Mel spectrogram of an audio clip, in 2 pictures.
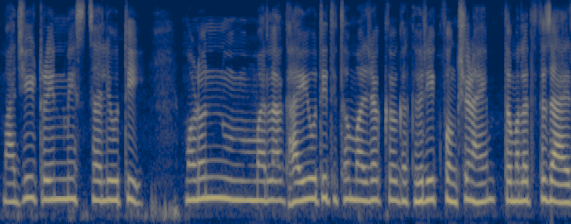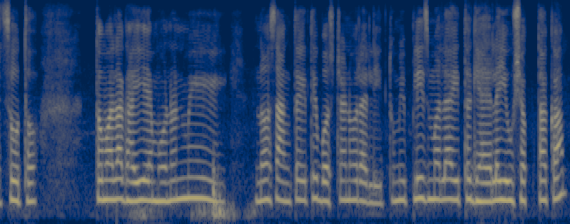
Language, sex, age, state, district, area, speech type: Marathi, female, 18-30, Maharashtra, Akola, rural, spontaneous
